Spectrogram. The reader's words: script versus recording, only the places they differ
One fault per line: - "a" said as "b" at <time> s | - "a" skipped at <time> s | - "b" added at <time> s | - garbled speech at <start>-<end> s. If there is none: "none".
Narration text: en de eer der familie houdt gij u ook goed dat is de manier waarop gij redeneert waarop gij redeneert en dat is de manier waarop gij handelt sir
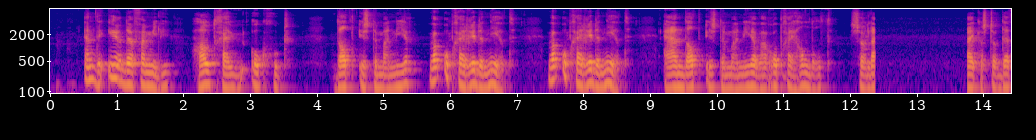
none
